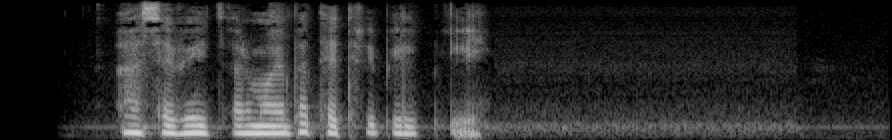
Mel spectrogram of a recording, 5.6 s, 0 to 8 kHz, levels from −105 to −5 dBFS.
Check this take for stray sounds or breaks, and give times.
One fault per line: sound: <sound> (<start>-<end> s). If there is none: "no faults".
no faults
